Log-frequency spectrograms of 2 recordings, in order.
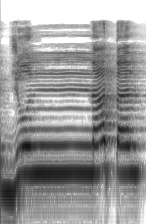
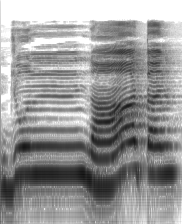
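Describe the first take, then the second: First: The vowel after the doubled n is short. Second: The vowel after the doubled n is long. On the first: The speaker calls it right. "सिर्फ गुन्ना करना है यहाँ पे" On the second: The speaker calls it wrong. "क्या गलती करते हैं"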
